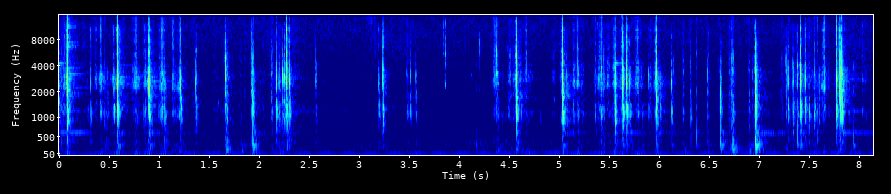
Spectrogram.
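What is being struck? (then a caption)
Plastic mechanical keyboard keys. Long painted nails type on a plastic backlit mechanical keyboard with plastic keycaps and a red-to-pink backlight. The result is quick, bright, crisp clicks with almost no ring, coming in irregular bursts with a short pause in the middle.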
